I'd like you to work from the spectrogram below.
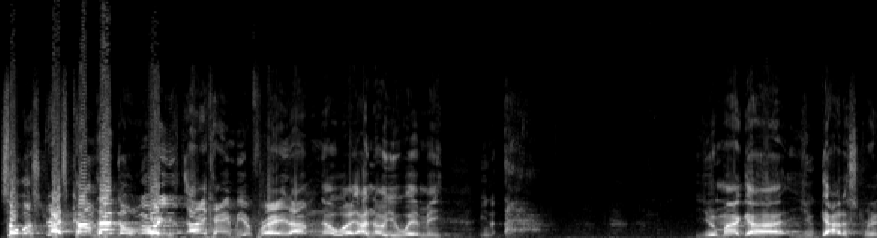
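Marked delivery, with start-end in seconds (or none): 1.4-8.8 insistent, commanding, demanding tone. Showing how to pray under stress: demanding prayer to God. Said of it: "I sound like I'm telling God what to do".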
